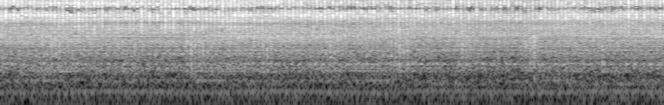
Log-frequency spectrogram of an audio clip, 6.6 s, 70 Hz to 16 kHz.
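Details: Mercedes-Benz Euro 5 diesel truck: steady running with a dull knock buried in heavy clatter and hiss; wetness seen around the high-pressure pump and air compressor area, knock source not pinned down.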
